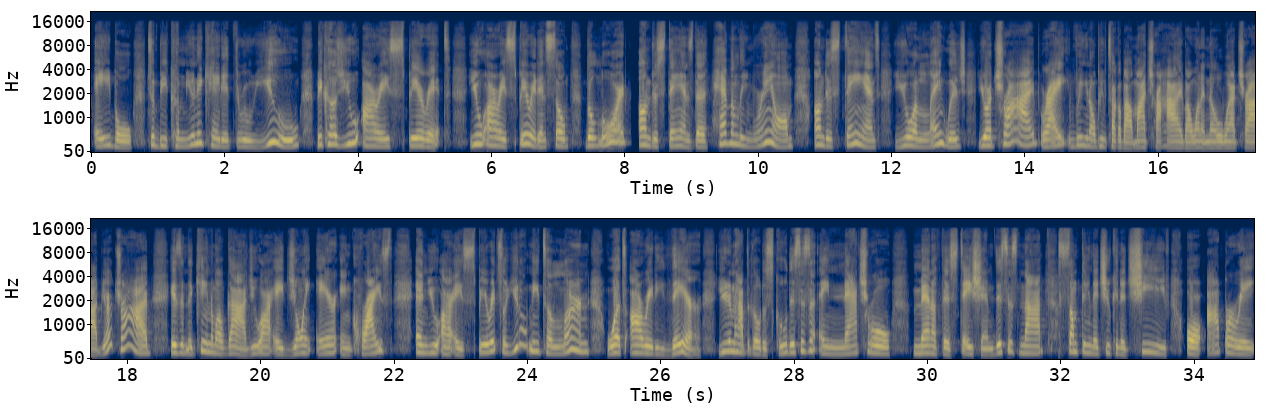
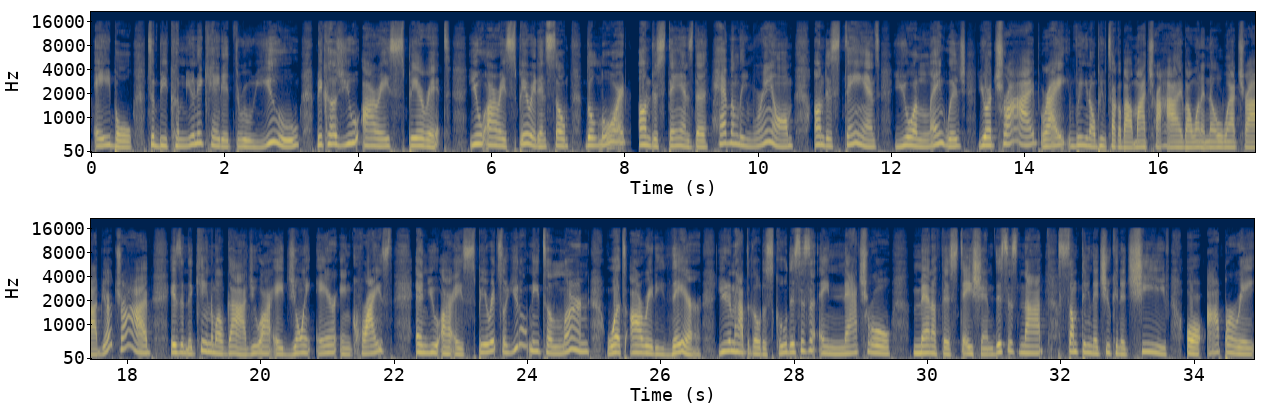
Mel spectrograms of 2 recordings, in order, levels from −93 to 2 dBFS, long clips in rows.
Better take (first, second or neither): second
